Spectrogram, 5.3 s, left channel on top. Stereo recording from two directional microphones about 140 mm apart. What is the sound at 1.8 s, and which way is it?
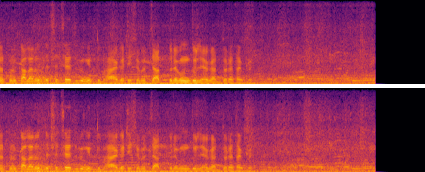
Speech, 45° left (ahead or behind).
